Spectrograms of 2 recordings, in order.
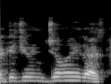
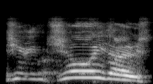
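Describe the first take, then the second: First: Said in the usual way. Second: Higher take. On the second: Shown as a demonstration.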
